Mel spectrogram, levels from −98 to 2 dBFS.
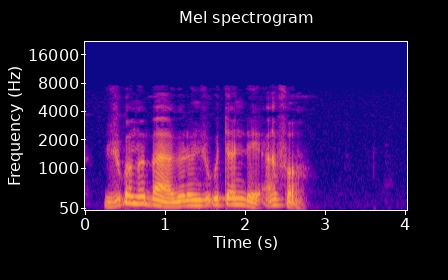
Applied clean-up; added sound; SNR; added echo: none; none; none; none.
